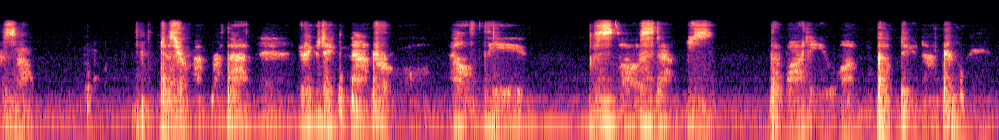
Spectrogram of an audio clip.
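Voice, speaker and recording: A person giving a whispered ASMR pep talk of affirmations and scripture, breathy, casual and halting, with gentle reassurance. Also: very high voice, rough recording. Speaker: ASMR creator.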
